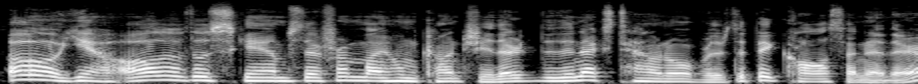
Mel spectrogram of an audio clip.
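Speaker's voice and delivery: high-pitched imitation of the coworker. Teller mimics Nigerian coworker asking about the call, high mock voice. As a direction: pitch way up to play him. Coworker quoted via he goes.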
